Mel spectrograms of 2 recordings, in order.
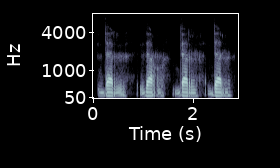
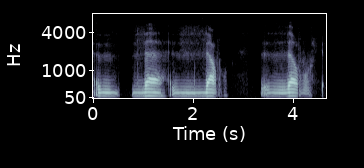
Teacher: za makronya adalah di ujung lidah, ya, mengarah ke ujung gigi seri atas.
